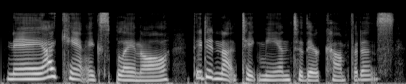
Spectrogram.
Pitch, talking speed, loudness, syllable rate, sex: 225 Hz, 190 wpm, -17 LUFS, 5.0 syllables/s, female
